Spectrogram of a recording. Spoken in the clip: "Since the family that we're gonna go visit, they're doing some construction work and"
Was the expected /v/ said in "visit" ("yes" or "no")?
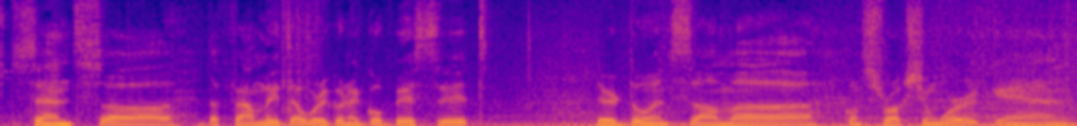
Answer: no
